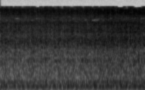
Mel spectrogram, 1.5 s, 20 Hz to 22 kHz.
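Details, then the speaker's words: Toyota Wigo at idle around 900 rpm (normal ~750), blinking check engine light, rattling worse with A/C on: uneven, shaky idle with wavering hum. Misfire from a broken injector wire, a dead cylinder. "So Ayan mag Naga ano yan rattling yung ano makina nag nagk kwan siya ano na- rattling Sir m mm so naka-check engine tapos pag nag-air conon rattling ang makina niya"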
